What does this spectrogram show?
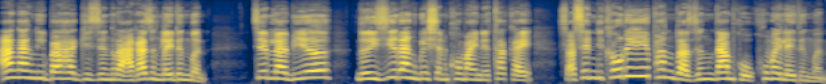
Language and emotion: Bodo, angry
